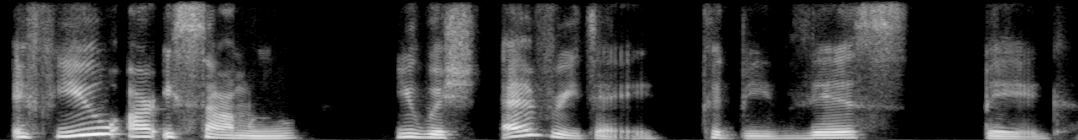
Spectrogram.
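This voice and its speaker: Woman reading a kids book out loud, lowish voice, gentle careful phrasing, really close dry sound. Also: big pitch swings, takes it slowly, vocal fry, no room sound. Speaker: picture book reader. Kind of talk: read-aloud storytelling for children.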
